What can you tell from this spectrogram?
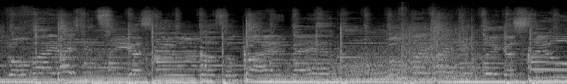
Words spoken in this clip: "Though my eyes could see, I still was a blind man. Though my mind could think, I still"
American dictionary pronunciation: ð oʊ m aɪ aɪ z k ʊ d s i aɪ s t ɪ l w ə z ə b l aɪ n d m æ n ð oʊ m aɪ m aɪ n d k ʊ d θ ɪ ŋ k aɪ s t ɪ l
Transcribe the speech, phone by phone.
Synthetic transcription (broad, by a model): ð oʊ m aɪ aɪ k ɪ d s i aɪ s t ɪ l w ə z ə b aɪ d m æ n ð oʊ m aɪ aɪ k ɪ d θ ɪ ŋ k aɪ s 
